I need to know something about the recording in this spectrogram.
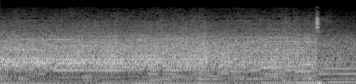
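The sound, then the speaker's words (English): A big studio audience cheers and whoops in a loud, steady roar for several seconds in the intro of the game show Know Your Onion, with a low musical bass line stepping underneath before the noise drops slightly at the end. “I like the audience there. A nice big crowd here.”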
